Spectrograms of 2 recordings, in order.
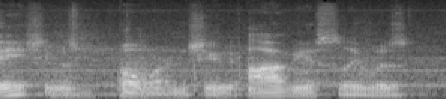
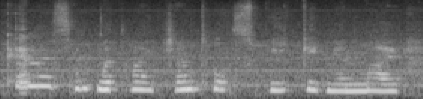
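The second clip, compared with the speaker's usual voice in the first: high, breathy-sweet mock falsetto of a fake innocent woman; mocking the wife's fake innocent sweetness in a high voice. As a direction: sneer as you imitate her sugary gentle voice. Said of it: "she don't fall for her".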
